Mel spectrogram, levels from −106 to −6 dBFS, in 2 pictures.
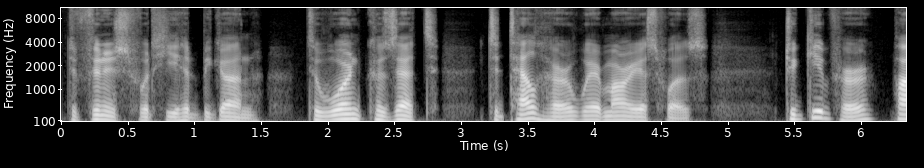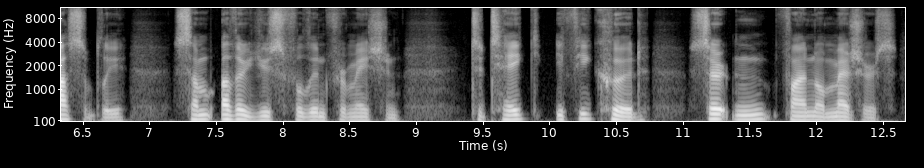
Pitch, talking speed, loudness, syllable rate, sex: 115 Hz, 145 wpm, -23 LUFS, 4.9 syllables/s, male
